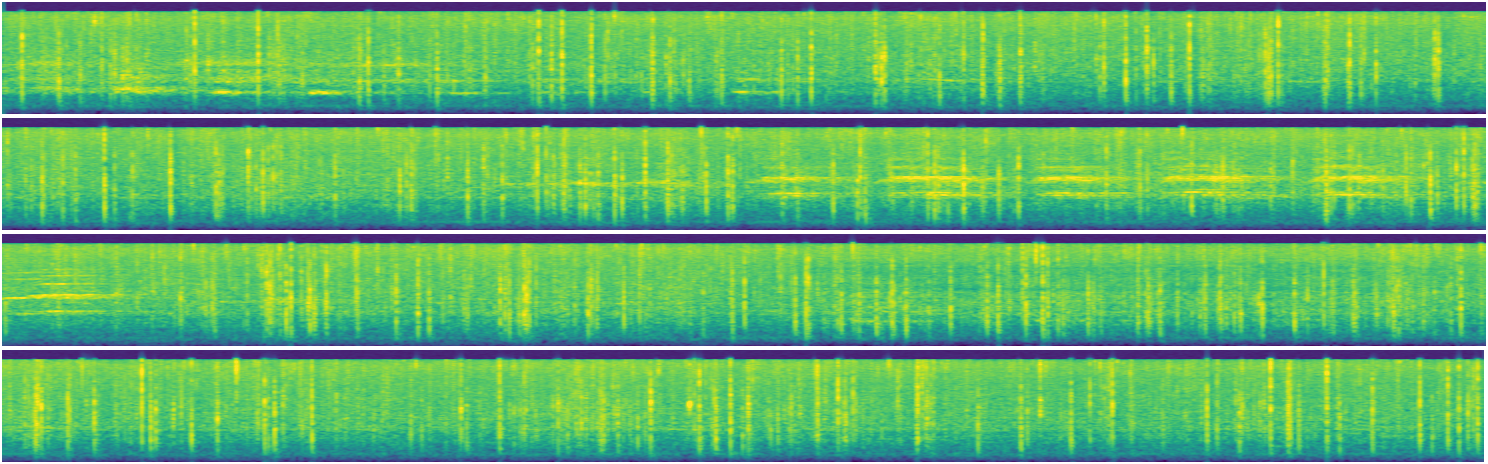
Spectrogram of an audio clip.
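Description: Steady rain falling, a dense patter of drops hitting a surface. A few short pitched, pulsed calls rise above it at the start and again about halfway through.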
